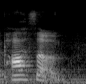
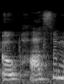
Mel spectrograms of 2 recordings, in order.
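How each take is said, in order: First: The word starts directly with the 'p' sound. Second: The word starts with an extra 'o' vowel. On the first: "you don't say the O in front of" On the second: "is it opossum"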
